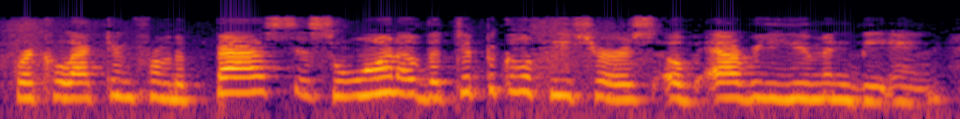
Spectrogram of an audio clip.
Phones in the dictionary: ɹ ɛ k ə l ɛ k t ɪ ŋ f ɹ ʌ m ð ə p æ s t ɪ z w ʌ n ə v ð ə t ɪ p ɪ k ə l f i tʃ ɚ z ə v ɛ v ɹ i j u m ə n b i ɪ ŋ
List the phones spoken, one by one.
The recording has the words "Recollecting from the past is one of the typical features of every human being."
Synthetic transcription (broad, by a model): ɹ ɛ k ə l ɛ k t ɪ ŋ f ɹ ʌ m ð ə p æ s t ɪ z w ʌ n ə v ð ə t ɪ p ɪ k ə l f i tʃ ɚ z ə v ɛ v ɹ i j u m ə n b i ɪ ŋ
